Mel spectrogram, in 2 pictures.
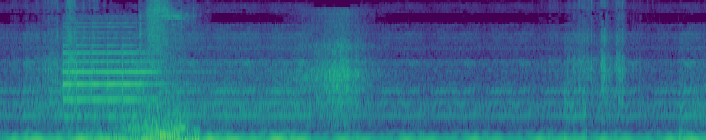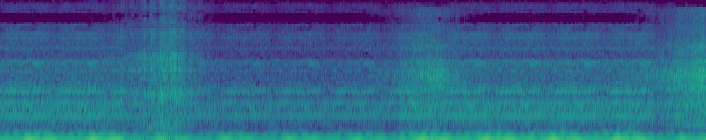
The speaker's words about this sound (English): So that humming noise tells you that brakes are active, I believe.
